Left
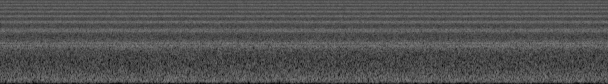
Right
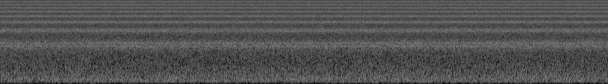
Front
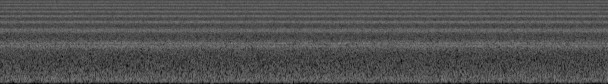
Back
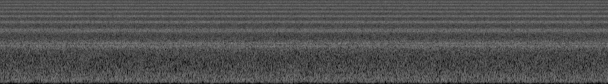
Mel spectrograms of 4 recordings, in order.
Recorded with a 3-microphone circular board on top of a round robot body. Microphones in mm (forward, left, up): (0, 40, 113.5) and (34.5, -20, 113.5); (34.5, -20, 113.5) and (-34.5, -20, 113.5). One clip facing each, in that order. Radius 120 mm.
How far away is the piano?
I don't hear a piano.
